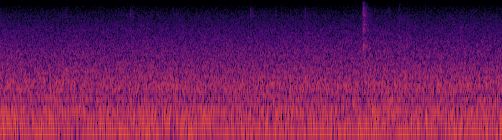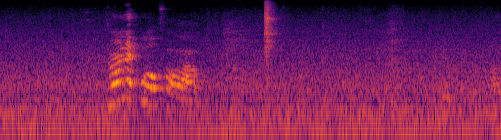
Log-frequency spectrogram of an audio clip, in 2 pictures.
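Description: A steady low hum with even room noise throughout. About six seconds in, a brief voice sound, then a single sharp click a second or so later.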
